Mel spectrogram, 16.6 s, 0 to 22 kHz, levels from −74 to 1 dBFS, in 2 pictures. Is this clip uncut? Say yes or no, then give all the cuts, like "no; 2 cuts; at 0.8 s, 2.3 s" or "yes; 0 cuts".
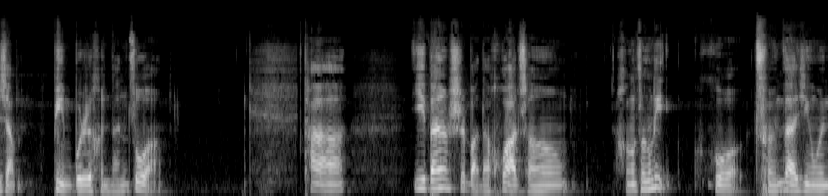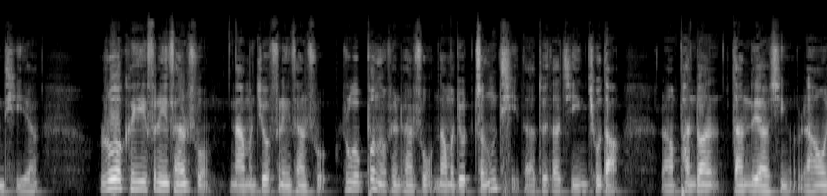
no; 1 cut; at 3.0 s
